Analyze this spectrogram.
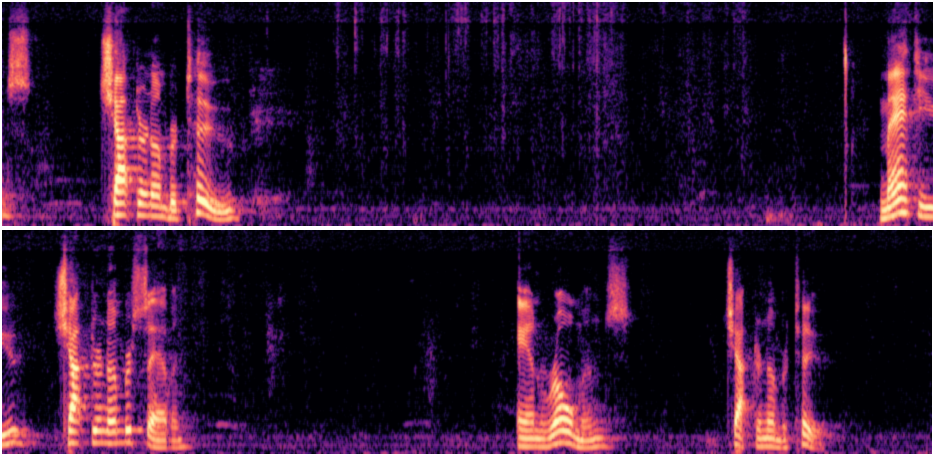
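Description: A middle-aged man speaks calmly through a microphone in an echoing room, pausing between phrases.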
